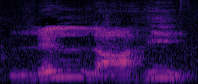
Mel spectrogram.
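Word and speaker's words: لِلّٰهِ: Number two, this kills the sound of this alif here. Okay? So when the sound of alif is gone, then you pronounce lillahi.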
